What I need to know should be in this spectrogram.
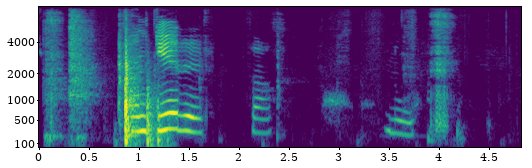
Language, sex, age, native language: Icelandic, female, 7, Icelandic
